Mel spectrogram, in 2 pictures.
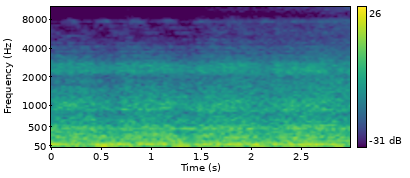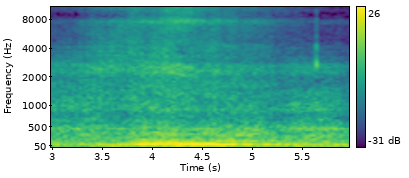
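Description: A loaded freight train rumbles across the rail bridge over the Subansiri river, a steady low droning roar that swells louder toward the end, heard from close by with no talking.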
